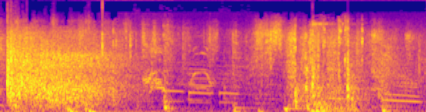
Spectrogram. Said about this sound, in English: That man's gonna stab it, so I shot him.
